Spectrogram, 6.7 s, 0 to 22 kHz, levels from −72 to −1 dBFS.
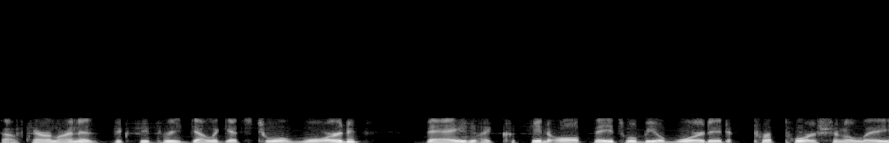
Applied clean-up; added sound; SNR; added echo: neural separator model SepFormer WHAMR!.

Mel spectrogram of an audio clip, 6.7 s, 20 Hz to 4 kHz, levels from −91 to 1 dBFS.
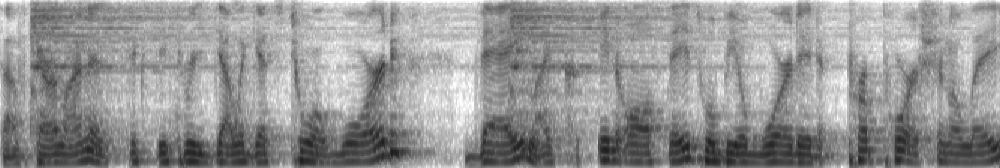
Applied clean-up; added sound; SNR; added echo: none; Hi-hat; 19 dB; reverberation time 0.4 s.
